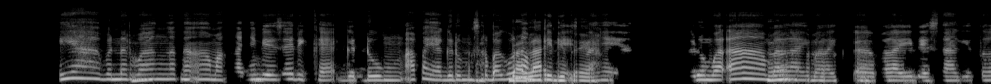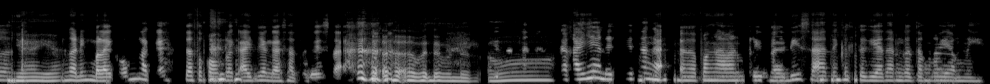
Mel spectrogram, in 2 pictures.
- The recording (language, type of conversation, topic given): Indonesian, unstructured, Apa yang bisa kita pelajari dari budaya gotong royong di Indonesia?
- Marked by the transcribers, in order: distorted speech; laugh; chuckle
